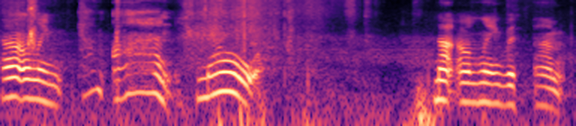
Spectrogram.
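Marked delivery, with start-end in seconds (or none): 0.0-2.2 higher, sudden no to the dog; scolding the dog. Real, not acted. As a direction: stop the dog mid-sentence.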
